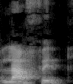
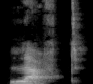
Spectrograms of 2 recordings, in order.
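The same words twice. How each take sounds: First: Laughed wrongly in two syllables, laf-ed; incorrect pronunciation. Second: Laughed in one syllable, laft; correct pronunciation. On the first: Teacher shows what not to say, mispronounced. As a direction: sound out the e in "laughed". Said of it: "Eso sería totalmente incorrecto". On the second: Teacher corrects the common error, carefully pronounced. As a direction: say "laughed" with ft at the end, silent e. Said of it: "Es como si agregáramos una T ahí al final". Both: Shown as a demonstration.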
